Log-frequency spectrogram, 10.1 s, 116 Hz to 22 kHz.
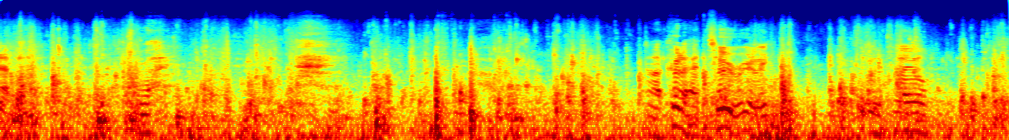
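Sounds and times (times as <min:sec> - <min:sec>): fish knocking in boat: 0:00.0 - 0:10.0.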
